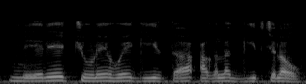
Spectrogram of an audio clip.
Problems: constant background noise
